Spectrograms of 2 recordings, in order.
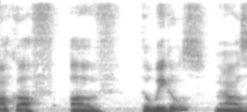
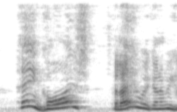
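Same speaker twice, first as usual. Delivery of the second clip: put-on Australian kids' puppet voice, higher. Recalling puppets on childhood TV shows: imitating Aussie kids' TV puppet voice. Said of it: "they always had that same Aussie".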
